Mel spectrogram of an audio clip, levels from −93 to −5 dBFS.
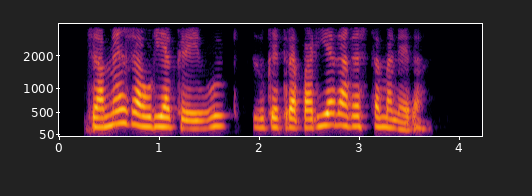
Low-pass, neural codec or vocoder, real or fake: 3.6 kHz; codec, 16 kHz in and 24 kHz out, 1.1 kbps, FireRedTTS-2 codec; fake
